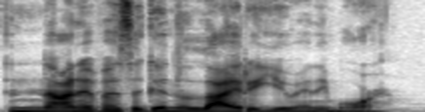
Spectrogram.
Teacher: three words in this cocation would always be pronounced as one the F sound turns into V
